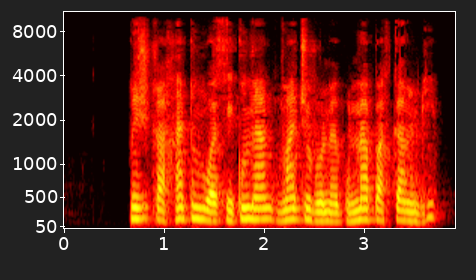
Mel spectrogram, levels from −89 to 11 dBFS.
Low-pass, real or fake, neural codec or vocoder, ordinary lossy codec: 9.9 kHz; fake; autoencoder, 22.05 kHz, a latent of 192 numbers a frame, VITS, trained on one speaker; AAC, 32 kbps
